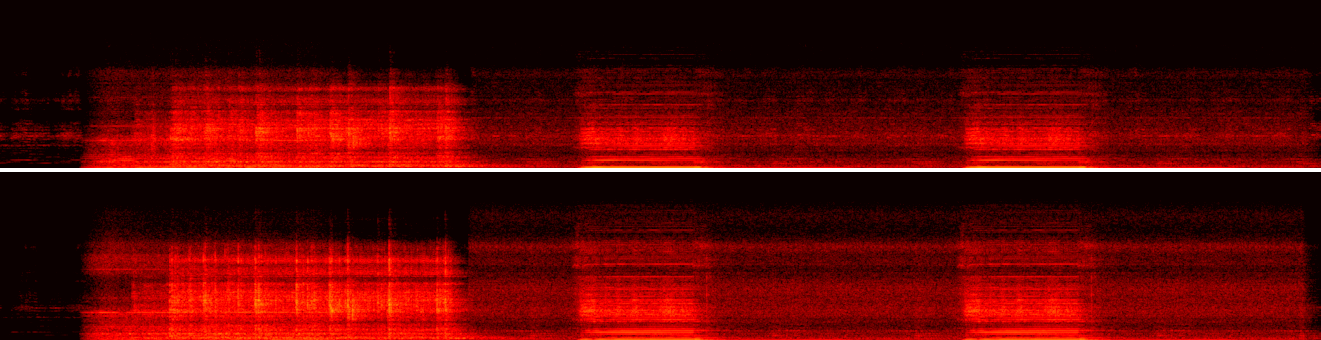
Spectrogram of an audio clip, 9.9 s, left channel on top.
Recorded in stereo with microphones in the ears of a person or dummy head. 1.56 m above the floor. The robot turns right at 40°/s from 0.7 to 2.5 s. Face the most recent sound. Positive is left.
turn(degrees=-75)  # may be behind; listen again after turning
